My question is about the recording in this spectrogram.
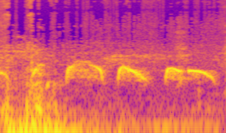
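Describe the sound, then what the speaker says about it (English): A pigeon coos in a repeating series of three soft, rounded calls, fairly close, over a low background rumble with a brief scuffle at the start. "The pigeon's chatting me up."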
